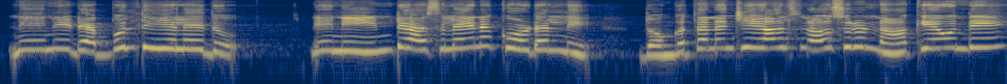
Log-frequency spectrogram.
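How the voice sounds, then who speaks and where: A woman's voice: very high-pitched, fast talker, fairly bright tone, voice pushed up. A woman voicing a scheming, greedy young runaway wife in a cartoon story. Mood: protesting. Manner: brash, demanding.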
